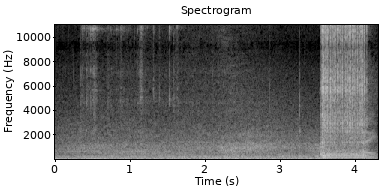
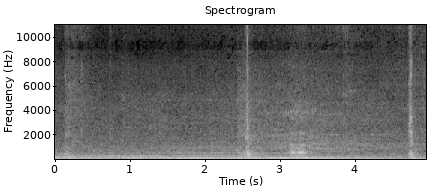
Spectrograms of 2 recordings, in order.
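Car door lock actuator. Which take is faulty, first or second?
first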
